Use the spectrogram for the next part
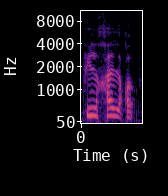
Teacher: ننکسہ فی الخلق، یہاں پر تا کا وقف آیا، اب یہاں پر تا وقف کی وجہ سے ہم قاف کے اوپر قلقلہ کریں گے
